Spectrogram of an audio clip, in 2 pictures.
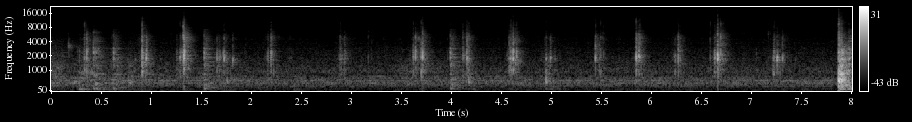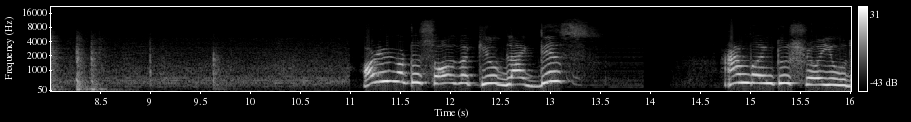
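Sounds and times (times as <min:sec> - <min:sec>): thump: 0:07.9 - 0:08.7.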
